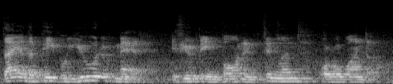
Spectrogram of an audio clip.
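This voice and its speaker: A man reads literary fiction to a live event with expressive, dramatic storytelling. His mid-pitched voice comes from a distance in a very echoey room, with clear background noise. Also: fairly quick, highs cut off. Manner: expressive storytelling, acts out dialogue. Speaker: story reader.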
